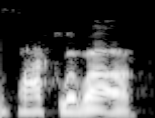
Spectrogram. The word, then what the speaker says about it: balaclava: Brian can't walk 6 feet without having a cardiac arrest, and Floyd's running around with a balaclava, how you pronounce it?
